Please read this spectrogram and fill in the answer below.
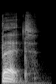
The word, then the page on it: bet: British English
